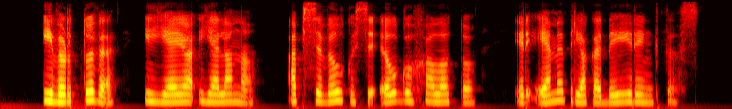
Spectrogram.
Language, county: Lithuanian, Šiauliai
